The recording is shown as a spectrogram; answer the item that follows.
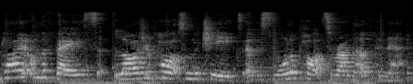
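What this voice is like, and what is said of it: Very thick British accent. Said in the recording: “I can't understand the damn word she's saying ... That's like the thickest British accent I've ever heard.”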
